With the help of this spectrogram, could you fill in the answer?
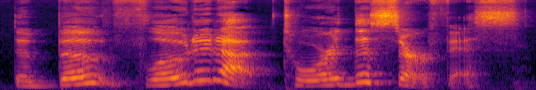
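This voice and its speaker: A woman narrating a children's storybook in an animated read-aloud style. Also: a little high, measured pace. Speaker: storybook reader.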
